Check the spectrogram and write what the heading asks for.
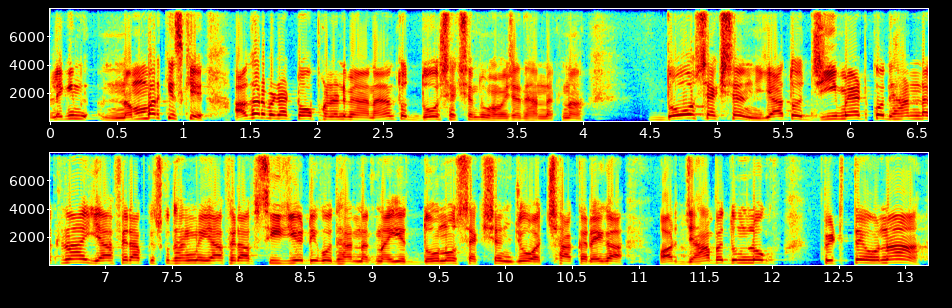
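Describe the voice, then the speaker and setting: A man's voice: sits high, no echo, studio quality. A man teaching an exam review lesson, scolding and pushing his students, mixing English phrases into his talk.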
